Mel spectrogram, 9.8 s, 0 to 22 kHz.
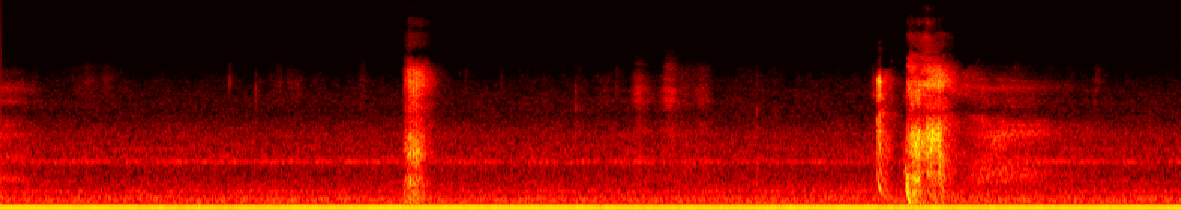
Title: I’M BACK! With BAD allergies! Itchy, desperate sneezing fit w/building congestion (recorded 3/21)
